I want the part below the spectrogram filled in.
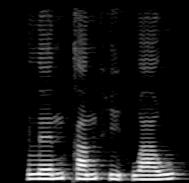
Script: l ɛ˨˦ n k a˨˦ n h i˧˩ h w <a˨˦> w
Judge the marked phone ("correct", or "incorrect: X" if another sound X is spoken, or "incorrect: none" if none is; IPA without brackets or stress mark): correct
